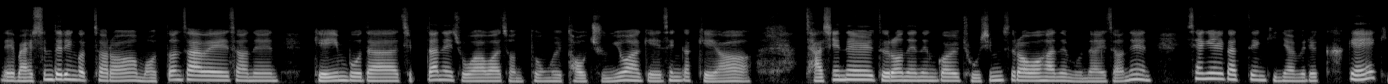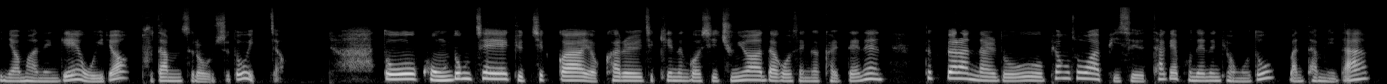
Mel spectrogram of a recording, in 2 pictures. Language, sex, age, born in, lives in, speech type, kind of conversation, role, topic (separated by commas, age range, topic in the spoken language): Korean, female, 35-39, South Korea, South Korea, read, expert-assistant, expert, 왜 우리는 생일이나 기념일을 특별하게 생각할까요?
